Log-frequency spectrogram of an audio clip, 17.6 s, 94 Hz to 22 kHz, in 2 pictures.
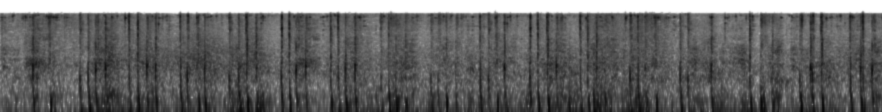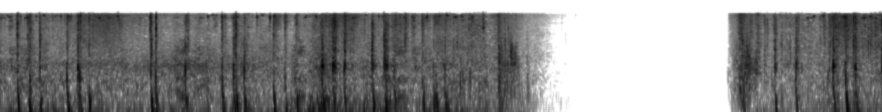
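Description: In the Witcher 3 video game, a ridden horse's hooves clip-clop in a steady, continuous gait, close and moderately loud, broken by a brief silence near the end before resuming.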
